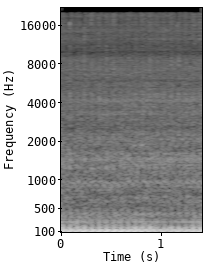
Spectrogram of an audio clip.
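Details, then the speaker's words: Small single-cylinder Chinese 125 motorcycle (Lexmoto Michigan or Herald Classic 125), just started after earlier no-start trouble (spark good, fuel suspected). A steady low hum with an even quick pulse and no clatter. It is a normal, clean idle. "all right that's not bad not bad"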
